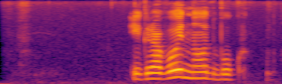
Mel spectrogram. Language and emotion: Russian, neutral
